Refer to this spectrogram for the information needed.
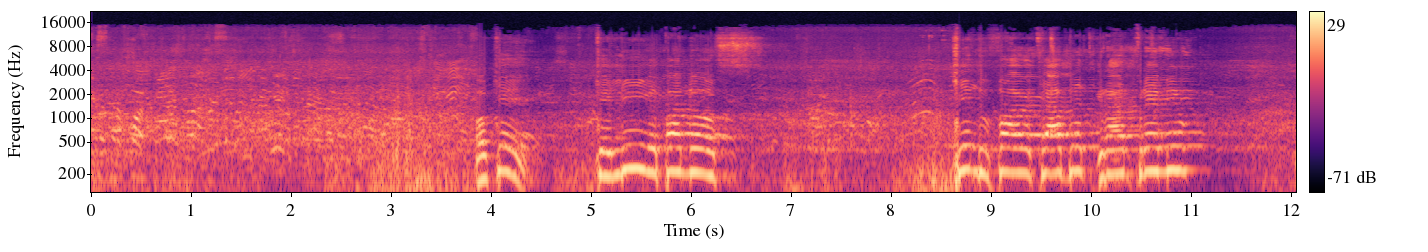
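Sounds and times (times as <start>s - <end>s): crowd background: 0.0s - 12.0s.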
